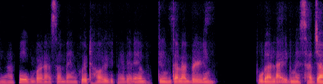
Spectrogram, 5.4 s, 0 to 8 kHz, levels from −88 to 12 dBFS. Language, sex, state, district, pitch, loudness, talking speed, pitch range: Hindi, male, Bihar, West Champaran, 110 Hz, -24 LUFS, 190 wpm, 110-120 Hz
